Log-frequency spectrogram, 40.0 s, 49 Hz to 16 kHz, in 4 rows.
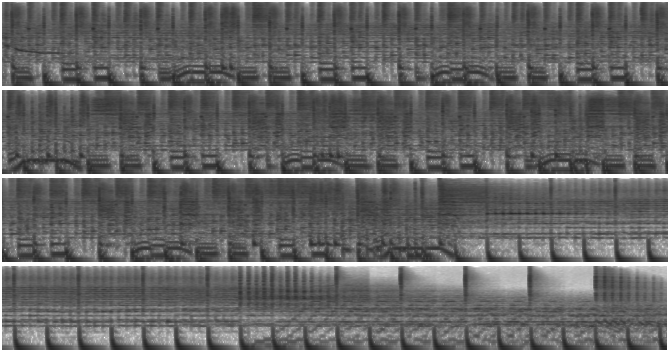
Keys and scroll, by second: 9.6-10.6 typing, 33.1-33.9 typing.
